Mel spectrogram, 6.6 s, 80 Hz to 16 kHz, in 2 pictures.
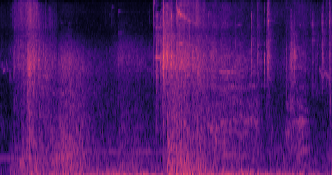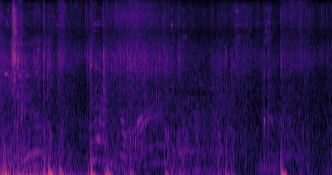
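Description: A horse's hooves clip-clop in the video game Red Dead Redemption 2, a brisk rhythmic trot of hoofbeats under someone talking, with a loud burst early on and the steps thinning out toward the end.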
